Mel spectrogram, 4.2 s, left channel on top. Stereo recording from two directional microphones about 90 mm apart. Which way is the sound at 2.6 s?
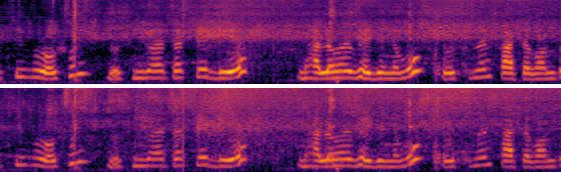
45° left (ahead or behind).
